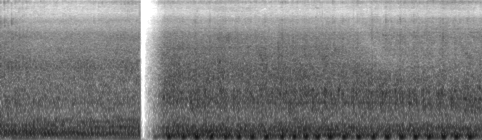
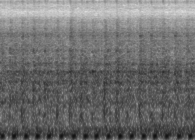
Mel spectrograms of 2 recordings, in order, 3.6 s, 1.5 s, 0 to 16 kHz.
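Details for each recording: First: Raider 150 Fi, overhauled elsewhere but noisy right after, with unreplaced parts, parts reversed and wrong timing: cold idle unrevved with loud rough uneven thumping and clatter from worn crankshaft main bearings; louder when revved. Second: Raider 150 Fi motorcycle engine just after re-doing an overhaul that left it noisy: steady, even low idle putts with light revs and no knocking, replacing the earlier rough, clattering sound.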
